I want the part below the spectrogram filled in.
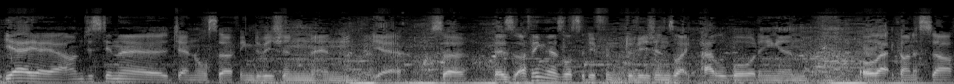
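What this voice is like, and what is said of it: Australian accent. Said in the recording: “you sound Australian”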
